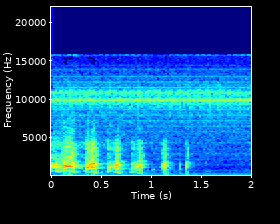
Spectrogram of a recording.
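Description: A man laughing in a quick run of short bursts that fall in pitch, dying away about a second and a half in.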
